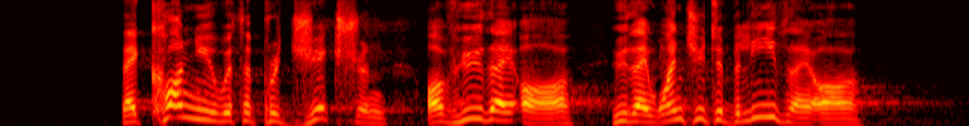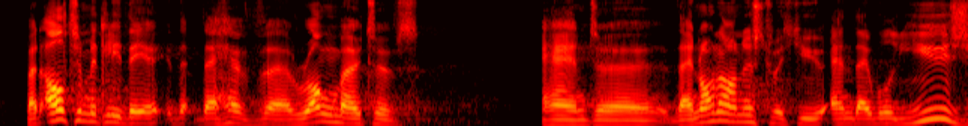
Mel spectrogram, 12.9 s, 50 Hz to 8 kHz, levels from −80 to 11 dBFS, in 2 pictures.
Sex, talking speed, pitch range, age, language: male, 170 wpm, 120-175 Hz, 50-69, English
